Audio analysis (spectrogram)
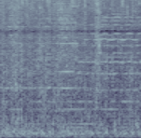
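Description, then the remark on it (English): Cowboys on horseback gathering cattle outdoors, hooves thudding in a steady, busy rhythm, with gusty wind noise and a rumbling low-end bed throughout; no one speaks. “Dad and the cowboys are gathering some cattle.”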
